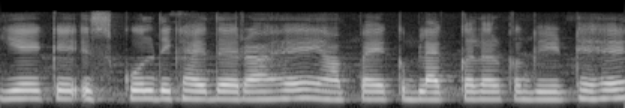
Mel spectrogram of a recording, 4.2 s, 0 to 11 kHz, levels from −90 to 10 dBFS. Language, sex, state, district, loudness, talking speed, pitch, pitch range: Hindi, female, Bihar, Purnia, -15 LUFS, 230 wpm, 200 Hz, 195-210 Hz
